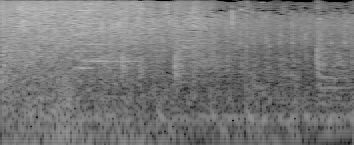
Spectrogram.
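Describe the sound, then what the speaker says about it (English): Explosions in the video game Super Mario Odyssey, a dense run of booms and crackling bursts that rumble loudly throughout. "Let's see, what have we got going on here? Explosions."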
